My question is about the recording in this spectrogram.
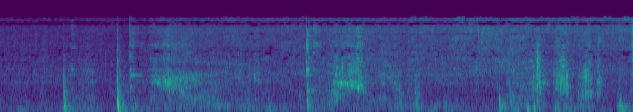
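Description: Food sizzling in a pan as it is stirred, the hiss swelling and easing with each stir, with sharp clinks of a spoon or spatula against the pan about half a second in, just after a second, and several near the end.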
